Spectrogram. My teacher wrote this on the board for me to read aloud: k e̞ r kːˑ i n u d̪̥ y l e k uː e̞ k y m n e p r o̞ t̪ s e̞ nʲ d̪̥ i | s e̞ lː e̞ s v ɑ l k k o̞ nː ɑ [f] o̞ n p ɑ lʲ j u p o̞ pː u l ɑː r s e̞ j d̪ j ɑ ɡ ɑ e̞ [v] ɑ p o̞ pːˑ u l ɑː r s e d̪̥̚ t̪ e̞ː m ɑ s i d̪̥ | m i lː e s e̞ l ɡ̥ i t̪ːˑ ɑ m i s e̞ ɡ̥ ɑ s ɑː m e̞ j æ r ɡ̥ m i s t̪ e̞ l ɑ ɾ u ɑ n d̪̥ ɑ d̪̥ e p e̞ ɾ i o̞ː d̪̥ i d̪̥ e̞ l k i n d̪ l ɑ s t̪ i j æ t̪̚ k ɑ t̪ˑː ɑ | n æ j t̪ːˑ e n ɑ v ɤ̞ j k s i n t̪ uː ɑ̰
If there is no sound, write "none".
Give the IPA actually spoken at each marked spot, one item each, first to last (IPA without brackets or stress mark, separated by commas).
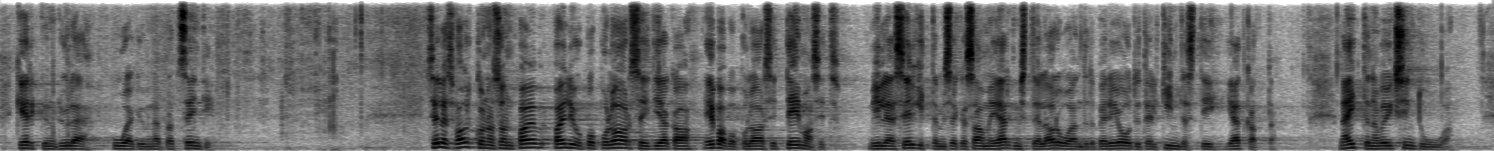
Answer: s, b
